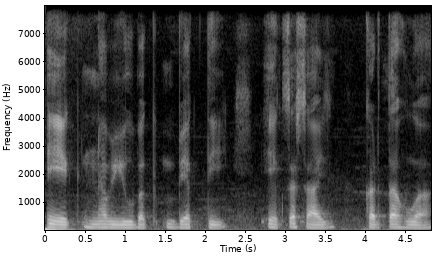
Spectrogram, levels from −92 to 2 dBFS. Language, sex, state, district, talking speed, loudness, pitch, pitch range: Hindi, male, Uttar Pradesh, Jalaun, 85 wpm, -27 LUFS, 105 Hz, 100-110 Hz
